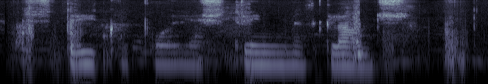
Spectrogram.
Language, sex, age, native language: Icelandic, male, 10, Icelandic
